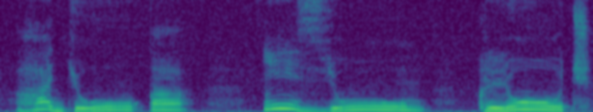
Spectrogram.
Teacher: в цих словах буковка Ю позначає один звук У і пом'якшує попередній приголосний.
